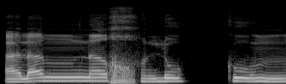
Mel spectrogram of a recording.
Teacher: Makhraj serta sifat bagi qaf tu dia akan lenyap. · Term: idgham kamil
